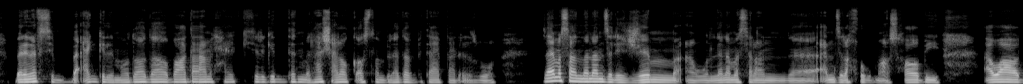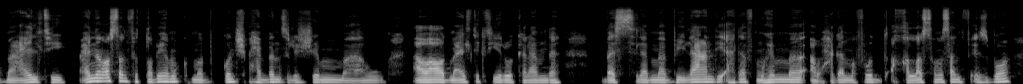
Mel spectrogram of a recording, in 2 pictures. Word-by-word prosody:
بالاقي 115 +2 +5
نفسي 130 -2 +1
بأجل 115 +4 -3
الموضوع 105 +4 0
ده 115 0 +1
وباقعد 115 +1 0
أعمل 120 -1 +1
حاجات 115 0 -8
كتير 120 -2 -6
جدًا 115 0 -4
ما 110 -2 -2
لهاش 115 +5 +2
علاقة 115 0 -1
أصلًا 105 -1 -4
بالهدف 105 +2 -2
بتاعي 100 0 -6
بتاع 95 -2 -8
الأسبوع، 90 -1 -7 0.5
زي 145 +2 +6
مثلًا 165 -3 +5
إن 135 - +5
أنا 130 0 +6
أنزل 115 -6 +3
الgym 100 +1 +3
أو 95 0 -4
اللي 95 +1 -1
أنا 105 - +2
مثلًا 90 -5 -2
أنزل 105 0 0
أخرج 100 -1 -3
مع 90 -2 -4
صحابي 100 +1 0 0.5
أو 115 +2 +7
أقعد 110 -1 +4
مع - - 0
عيلتي، 105 +1 0
مع 115 - +1
إن 140 +4 +6
أنا 150 - +5
أصلًا 155 0 +4
في 130 -2 -6
الطبيعي 125 +2 +1
ممكن 130 -3 -2
ما 105 - 0
باكونش 120 +5 -2
باحب 105 -1 -3
أنزل 105 -4 -2
الgym 105 -1 -1
أو 95 +2 -6 0.3
أو 105 +1 +6
أقعد 105 -1 +6
مع 95 - +1
عيلتي 100 +2 -2
كتير 105 -1 -2
والكلام 95 0 -1
ده، 100 0 -2 0.4
بس 100 0 +1
لمّا 100 0 +1
بيلاقي 105 +4 +1
عندي 120 -1 +1
أهداف 110 +2 -4
مُهمة 110 +2 +2
أو 95 - -3
حاجة 100 +2 -5
المفروض 100 +1 -3
أخلصها 105 +3 -1
مثلًا 110 +1 +1
في 110 - -10
أسبوع، 120 +6 0
105 Hz, 200 wpm, -24 LUFS, 100-115 Hz, 0.5 s, أو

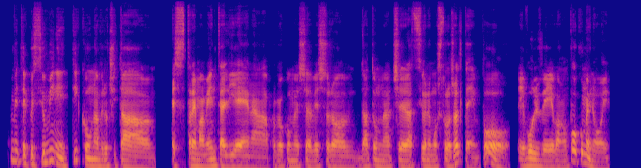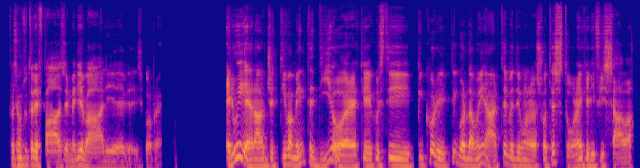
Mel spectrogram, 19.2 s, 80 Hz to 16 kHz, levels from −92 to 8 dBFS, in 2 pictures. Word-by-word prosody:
mentre 190 -6 -3
questi 145 +3 -4
ominetti 170 - -3
con - - -2
una 110 -2 +1
velocità, 105 -4 +1
mhmm, 85 - -15 0.2
estremamente 110 +1 +1
aliena, 95 -3 +2
proprio 100 0 -5
come 100 0 -5
se - - -3
avessero 95 -1 -2
dato 105 +3 -4
un'accelerazione 100 - -1
mostruosa 470 -1 0
al 455 - +5
tempo, 475 -1 0
evolvevano 100 -4 0
un - - -12
po' - - +2
come - - 0
noi. 90 -1 -4 0.6
Facevano 125 -1 -2
tutte 125 +2 0
le 125 - +7
fasi 95 -5 -1
medievali 100 - -1
e 440 0 -5
via 420 0 -11
discorrendo. 475 +6 -12 0.9
E - - +6
lui 260 - +4
era 110 -1 +7
oggettivamente 125 +6 -1
Dio, 110 0 +2
ehm, 100 0 +5
che 110 +1 0
questi 115 -2 -1
piccoletti 120 -2 -3
guardava - - +3
in - - -2
alto 95 - -1
e - - -6
vedevano 115 -5 -2
la 100 - +2
sua - - -2
testona 170 -6 -1
che 120 - -3
li 105 -1 -2
fissava. 85 -5 -2
110 Hz, 160 wpm, -24 LUFS, 100-140 Hz, 0.9 s, le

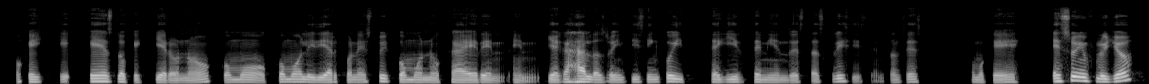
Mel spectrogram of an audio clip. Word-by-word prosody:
"Okey, 115 0 -1
¿qué 115 - -3 0.2
qué 140 0 +6
es 135 0 0
lo 125 -2 +4
que 105 -2 -6
quiero, 100 -4 0
no? 110 +8 -1
¿Cómo 110 -2 0
cómo 120 0 +1
lidiar 110 -2 +2
con 110 0 -2
esto 120 +6 -2
y 140 - +2
cómo 110 -4 0
no 105 0 0
caer 105 -1 +1
en 95 -4 -1
en 105 -3 -6
llegar 115 +4 +2
a 125 - +8
los 105 -3 +1
25 115 +4 -1
y 125 -2 +1 0.2
seguir 115 0 -1
teniendo 105 -3 -1
estas 105 0 -6
crisis?" 140 +2 -4
Entonces, 120 +4 -7 0.4
como 110 -2 -4
que 110 +2 -1 0.3
eso 145 +6 +5
influyó, 155 - +4
110 Hz, 170 wpm, -22 LUFS, 105-120 Hz, 0.4 s, a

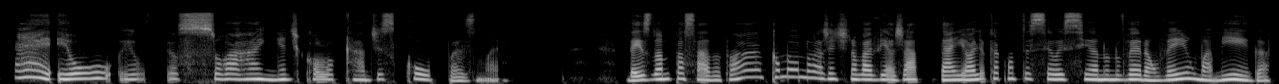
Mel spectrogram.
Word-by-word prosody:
É, 315 -4 +1
eu 260 +4 +2
eu 235 0 -4 0.2
eu 255 0 -6
sou 245 0 -2
a 245 0 +1
rainha 230 -2 +3
de 225 - -9
colocar 115 - -4
desculpas, 200 -5 -5
não 205 +2 -8
é. 200 0 -7 1.3
Desde 200 +4 +2
o - - +5
ano 240 +1 +4
passado, 240 -6 -2
eu - - -4
tô 225 - -6
"ah, 325 +8 -2
como 335 +2 -5
eu 345 - -2
não, 315 -2 -4
a 280 - -2
gente 255 -2 -3
não 235 - +3
vai 225 -1 +3
viajar." 205 - 0 0.2
Daí 210 0 +3
olha 220 +3 +4
o - - -15
que - - -7
aconteceu 255 -2 -3
esse 235 +1 -2
ano 220 -1 +4
no 215 0 +2
verão. 210 -3 +2
Veio 225 +8 +3
uma 220 -5 +3
amiga. 195 -2 +3
230 Hz, 185 wpm, -22 LUFS, 210-255 Hz, 1.3 s, o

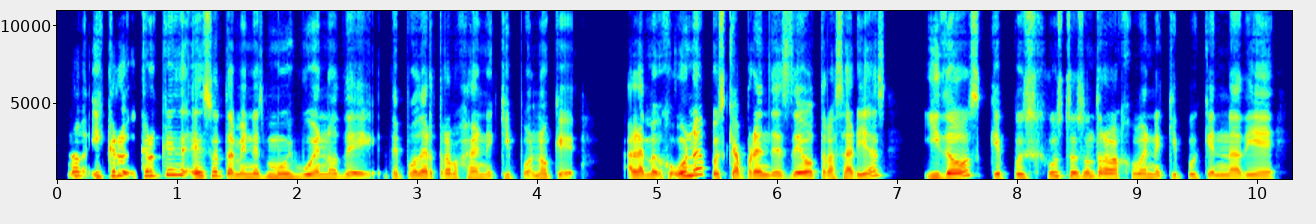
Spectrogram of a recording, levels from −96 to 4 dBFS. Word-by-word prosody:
No, 275 - +1
y 245 - -2
creo 280 - +3
creo 295 +1 +1
que 345 0 +1
eso 255 +3 +3
también 210 -3 0
es 225 -1 -1
muy 220 0 +1
bueno 195 +2 0
de 170 -8 -2
de 195 - -8
poder 195 +1 0
trabajar 210 -3 -2
en 195 - -5
equipo, 185 +3 -8
¿no? 220 +1 -2
Que 475 - -3 0.4
a - - -1
la 190 - +5
mej 180 0 -1
1, 340 +8 +6
pues, 215 - -2
que - - +1
aprendes 180 -2 +1
de 170 - +5
otras 185 0 +1
áreas 215 +13 0 0.3
y 215 0 -1
2, 250 +10 +5
que, 210 - -3
pues, 205 0 -4
justo 255 +1 -2
es 245 - -2
un 245 - 0
trabajo 225 -3 0
en 210 - -2
equipo 185 +3 -7
y - - -11
que 170 -3 -4
nadie 180 +1 -1
210 Hz, 240 wpm, -20 LUFS, 185-245 Hz, 0.4 s, 1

